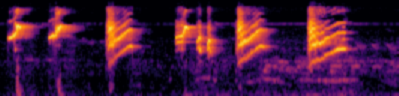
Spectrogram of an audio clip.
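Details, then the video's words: Long-tailed shrike, used as a lure sound to make other shrikes agitated and answer with song: about seven harsh, high, downslurred chevron notes, first two close, then spaced bursts roughly every half to one second. "SUARA PANCINGAN BURUNG CENDET AGAR EMOSI & NYAUT GACOR"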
